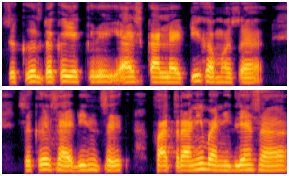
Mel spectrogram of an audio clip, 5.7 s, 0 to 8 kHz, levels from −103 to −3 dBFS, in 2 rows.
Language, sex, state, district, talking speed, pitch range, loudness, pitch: Konkani, female, Goa, North and South Goa, 125 wpm, 160-180 Hz, -16 LUFS, 170 Hz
